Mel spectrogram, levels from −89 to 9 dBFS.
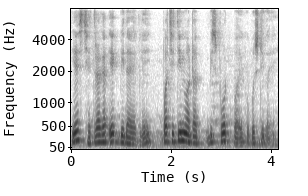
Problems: constant background noise, continuous background conversations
